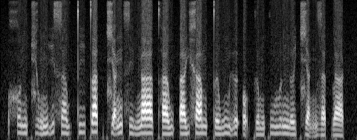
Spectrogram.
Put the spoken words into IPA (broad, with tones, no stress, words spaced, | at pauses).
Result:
xɔ̤˨˩nt͡ɕo˧˩ŋḭ˧˥sa̤˨˩w t̪i˧t̪a˦˥t̚ t͡ɕa̰˧˥ŋse̤˨˩ŋaː˧ t̪ʰa˨˦wʔa˨˦jxa˧m t̪ə˨˦w mɨ̰˧˥ə̯ ʔɔ̰˧˨kə˧m kwu˧ə̯ŋəː˨˦t͡ɕa̰˧˨ŋza˨˩t̚ la˨˩k̚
